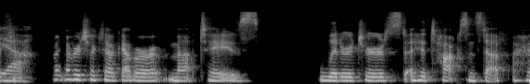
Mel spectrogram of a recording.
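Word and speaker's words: Gabor Maté: such as, and I don't know how to pronounce his name. Is it Gabor? Yeah, Gabor Mate. Yeah. Gabor Mate.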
